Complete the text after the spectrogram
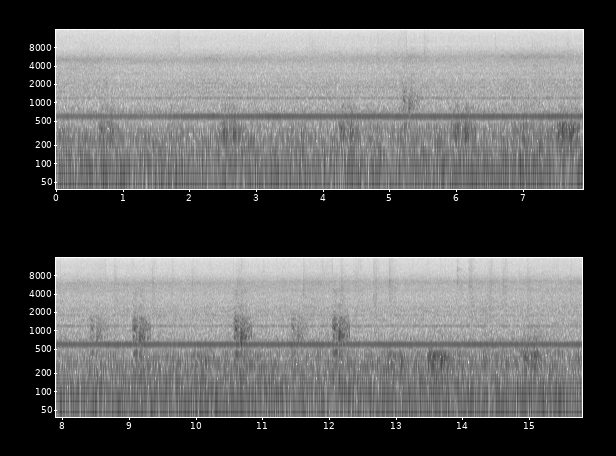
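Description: A train rumbles steadily along the track.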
